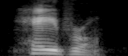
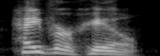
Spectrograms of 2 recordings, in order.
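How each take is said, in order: First: Haverhill shortened to HAY-vril; Northeastern pronunciation. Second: Louder Southern Haverhill, HAY-ver-HILL; Southern accent. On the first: Telling viewers the Northeast way, Haverhill as HAY-vril. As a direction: swallow the hill in Haverhill, HAY-vrul. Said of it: "up in the Northeast". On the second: Showing viewers the Southern way, Haverhill as HAY-ver-hill in a Southern accent. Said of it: "say it with a Southern accent". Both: Shown as a demonstration.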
